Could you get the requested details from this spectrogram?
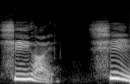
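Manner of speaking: slow drawn-out সি, said like shi; clear Japanese shi. Shown as a demonstration. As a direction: stretch সি slowly as shi. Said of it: "কিন্তু সি". (ধীরে টেনে সি উচ্চারণ)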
